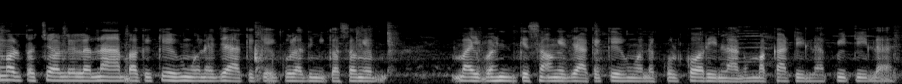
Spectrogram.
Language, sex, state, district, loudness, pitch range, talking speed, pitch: Bhojpuri, female, Uttar Pradesh, Ghazipur, -24 LUFS, 160-175 Hz, 140 wpm, 165 Hz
